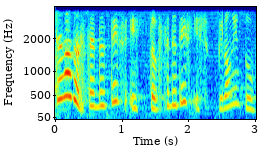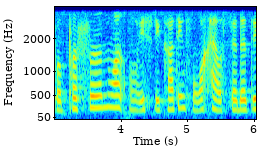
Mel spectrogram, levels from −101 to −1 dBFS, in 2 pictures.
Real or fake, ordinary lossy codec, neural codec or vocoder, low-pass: real; none; none; 3.6 kHz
